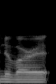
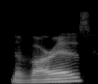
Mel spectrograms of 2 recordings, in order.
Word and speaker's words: Nevarez: keynote was uh Jorge Navarre um I always say his name wrong Nevarez notifieds Nevarez yeah so he came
